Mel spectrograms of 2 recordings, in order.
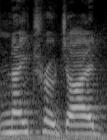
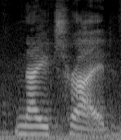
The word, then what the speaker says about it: nitride: How many syllables should be in that ion name? 2 syllables. So not nitrogide, but just nitride. Not oxygide, but just oxide.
